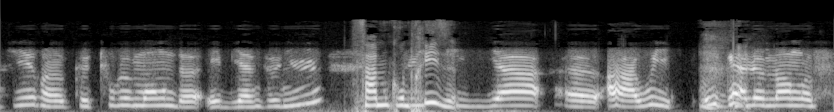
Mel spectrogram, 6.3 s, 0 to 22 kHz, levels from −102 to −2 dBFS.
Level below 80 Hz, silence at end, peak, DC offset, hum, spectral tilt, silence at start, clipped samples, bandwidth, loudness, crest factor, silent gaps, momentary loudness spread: -42 dBFS; 0 s; 0 dBFS; under 0.1%; none; -6.5 dB/octave; 0.1 s; under 0.1%; 11 kHz; -16 LUFS; 16 dB; none; 9 LU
